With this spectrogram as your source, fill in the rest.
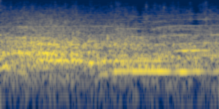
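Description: A packed gym crowd at a high school girls basketball semi-final chants the "Who Dat Nixa" cheer, a loud, sustained mass of voices heard close and continuous through the short stretch.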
